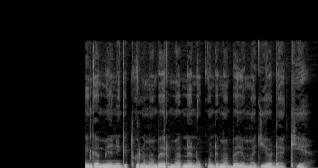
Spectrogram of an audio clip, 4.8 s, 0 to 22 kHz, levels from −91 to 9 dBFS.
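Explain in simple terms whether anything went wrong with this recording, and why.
Yes, something went wrong: a cut-off start. The recording began late, after the speaker had already started. So the first 1.28 seconds are dead digital silence, and at 1.28 s the speech jumps in mid-sound, with no natural beginning or gentle rise.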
